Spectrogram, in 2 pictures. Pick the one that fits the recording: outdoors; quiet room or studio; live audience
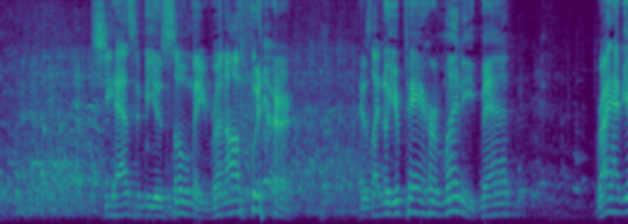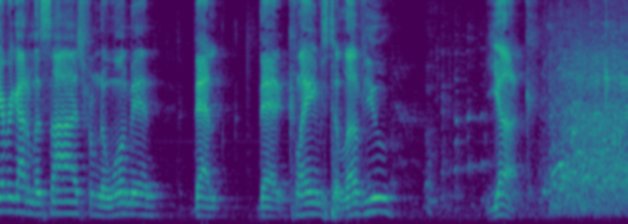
live audience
